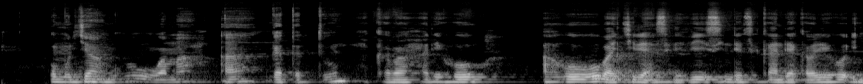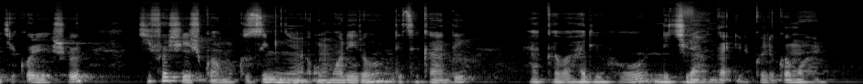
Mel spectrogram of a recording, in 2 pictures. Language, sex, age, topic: Kinyarwanda, female, 18-24, education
